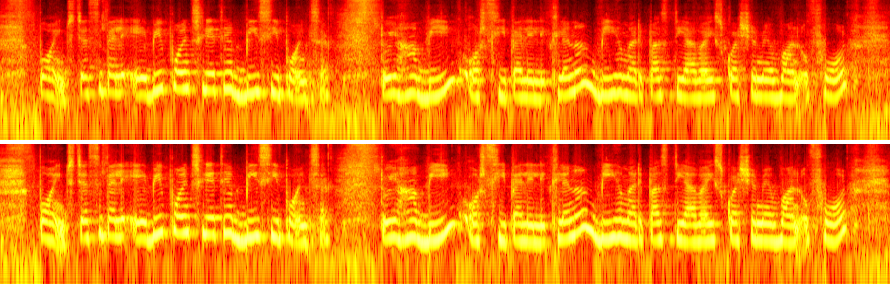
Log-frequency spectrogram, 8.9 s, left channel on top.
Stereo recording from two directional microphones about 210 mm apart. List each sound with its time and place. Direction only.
0.1 s speech: 45° right (ahead or behind)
